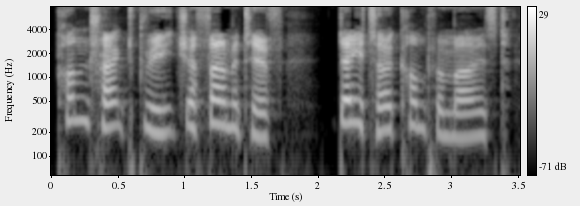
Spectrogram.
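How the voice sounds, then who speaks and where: A matter-of-fact alien technician, acted out by a male reader, pitched well up from a normal male register and very cleanly voiced. The phrases come out terse, stilted and broken, each one stated emphatically, as in a science fiction audiobook with a dry, close sound. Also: measured pace, a bit bright, smooth, no echo. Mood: flat, insistent. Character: matter-of-fact alien technician speaking halting, clipped foreign syntax.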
